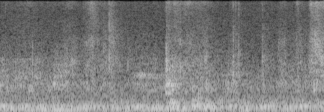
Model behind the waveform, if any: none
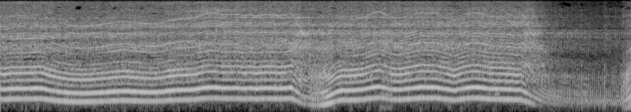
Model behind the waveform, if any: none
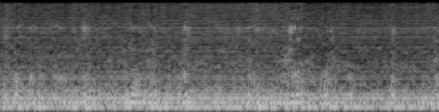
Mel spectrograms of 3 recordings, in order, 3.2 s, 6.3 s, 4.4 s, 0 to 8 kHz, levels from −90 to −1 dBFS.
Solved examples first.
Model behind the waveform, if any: vocoder, HiFi-GAN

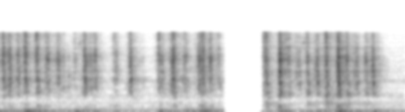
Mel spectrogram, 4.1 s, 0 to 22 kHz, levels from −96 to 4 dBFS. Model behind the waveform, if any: vocoder, WaveNeXt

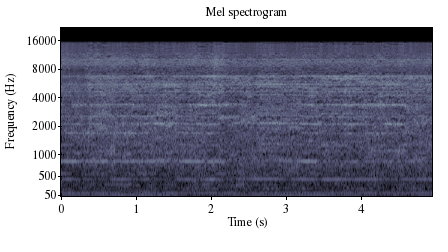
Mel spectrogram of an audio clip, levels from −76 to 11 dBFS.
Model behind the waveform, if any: codec, SNAC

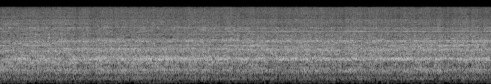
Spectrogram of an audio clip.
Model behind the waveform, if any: none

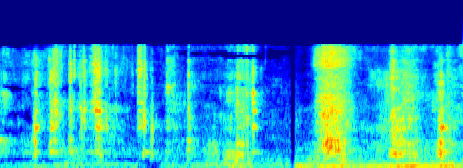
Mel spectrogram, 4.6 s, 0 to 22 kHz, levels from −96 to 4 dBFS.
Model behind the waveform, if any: vocoder, Vocos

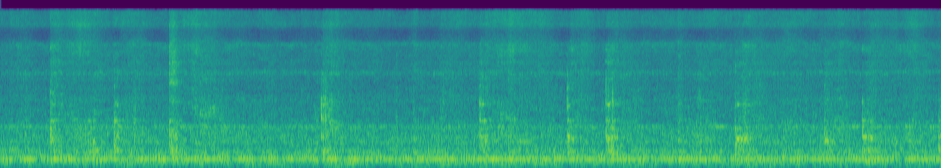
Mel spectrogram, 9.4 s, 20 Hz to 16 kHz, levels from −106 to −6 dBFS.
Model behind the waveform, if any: codec, DAC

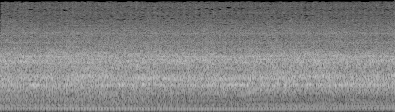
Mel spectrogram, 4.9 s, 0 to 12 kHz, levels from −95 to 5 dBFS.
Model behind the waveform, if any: none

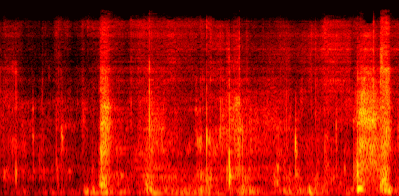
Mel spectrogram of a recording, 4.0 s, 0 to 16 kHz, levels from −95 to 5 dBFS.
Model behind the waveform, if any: codec, SNAC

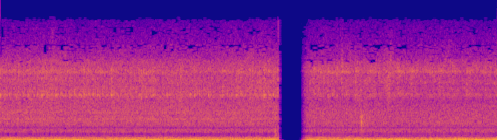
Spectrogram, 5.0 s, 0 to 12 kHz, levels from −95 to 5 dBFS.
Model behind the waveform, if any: none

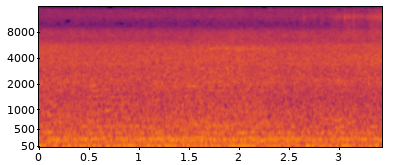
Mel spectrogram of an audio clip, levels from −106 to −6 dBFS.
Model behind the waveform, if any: none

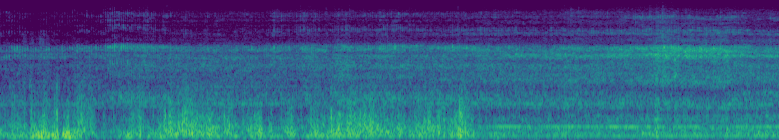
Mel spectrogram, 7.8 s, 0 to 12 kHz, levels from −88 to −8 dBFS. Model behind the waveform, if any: none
